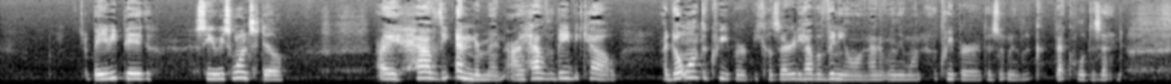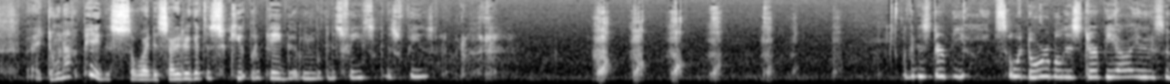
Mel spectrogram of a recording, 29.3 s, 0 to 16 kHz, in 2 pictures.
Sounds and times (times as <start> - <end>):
Inside, small room: 0.0 - 29.2
Speech: 1.0 - 3.6, 4.7 - 7.7, 8.3 - 14.1, 15.0 - 20.2, 25.8 - 29.2.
